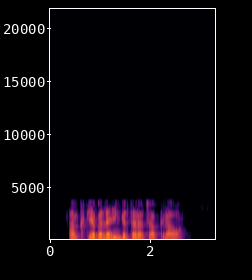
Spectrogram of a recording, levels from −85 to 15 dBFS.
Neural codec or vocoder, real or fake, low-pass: none; real; 3.6 kHz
